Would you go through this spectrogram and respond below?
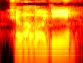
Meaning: genitive/dative/prepositional singular of филоло́гия (filológija)
- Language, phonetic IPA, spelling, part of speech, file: Russian, [fʲɪɫɐˈɫoɡʲɪɪ], филологии, noun, Ru-филологии.ogg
